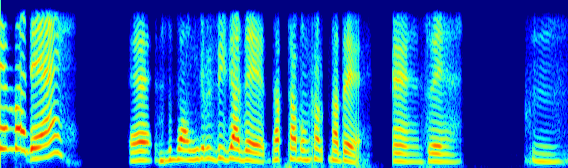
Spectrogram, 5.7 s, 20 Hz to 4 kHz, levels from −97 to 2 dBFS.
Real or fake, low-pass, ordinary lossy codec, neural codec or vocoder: fake; 3.6 kHz; none; codec, 16 kHz in and 24 kHz out, 0.9 kbps, LongCat-Audio-Codec, four codebook decoder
